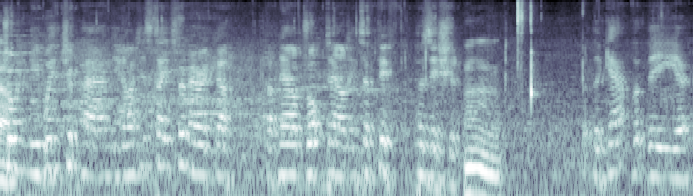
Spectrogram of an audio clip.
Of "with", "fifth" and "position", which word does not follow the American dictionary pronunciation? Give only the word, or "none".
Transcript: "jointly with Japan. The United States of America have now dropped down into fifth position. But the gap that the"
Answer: none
